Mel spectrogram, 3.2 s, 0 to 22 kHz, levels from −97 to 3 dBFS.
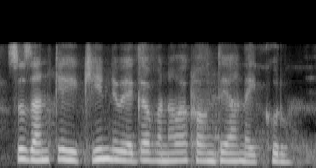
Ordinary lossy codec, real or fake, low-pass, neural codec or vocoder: none; fake; 7.2 kHz; codec, 16 kHz, 0.8 kbps, ZipCodec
